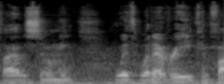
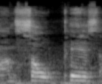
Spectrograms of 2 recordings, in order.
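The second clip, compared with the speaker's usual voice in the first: heated anger; 6 semitones higher, 6 dB louder, slower than usual. Real, not acted. Recounting the fight.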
